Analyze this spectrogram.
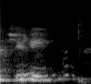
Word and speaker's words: cheugy: Yeah, Cheugy.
